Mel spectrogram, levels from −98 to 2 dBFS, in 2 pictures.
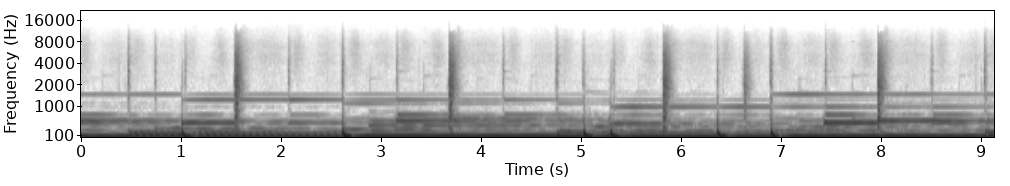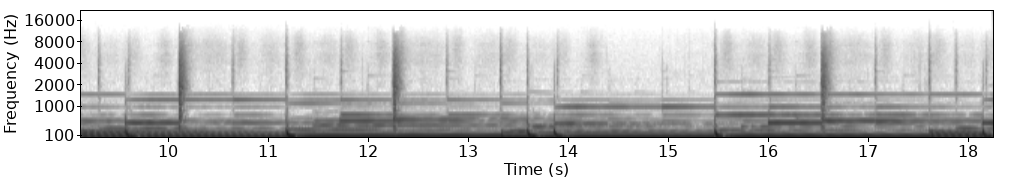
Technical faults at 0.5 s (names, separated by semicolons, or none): none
